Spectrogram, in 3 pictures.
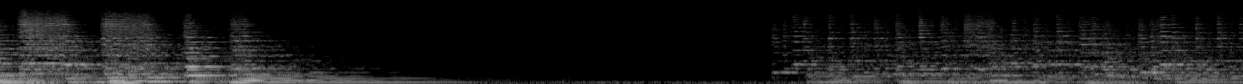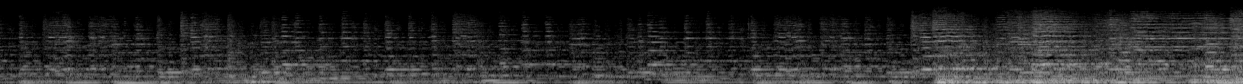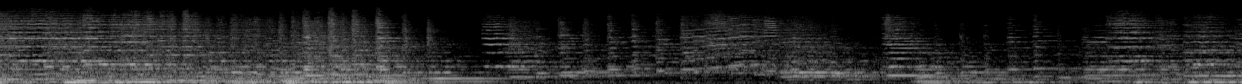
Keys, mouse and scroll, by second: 8.0 click, 8.3-11.3 middle drag, 11.8 scroll up 1, 12.0-12.5 shift+middle drag, 12.5-13.4 scroll up 1, 13.4 click, 13.8 scroll down 1, 14.1-15.9 middle drag, 15.9-17.4 scroll up 1, 17.4 click, 17.8-18.7 middle drag, 18.7 click, 19.1-20.0 middle drag, 20.0 s, 23.0 scroll up 1, 23.8 s, 27.7-28.7 middle drag, 28.7 click, 28.9-30.5 middle drag, 30.5 scroll down 1, 30.7-32.1 middle drag, 32.1 click, 32.7 s, 35.4 click, 35.7-37.2 middle drag.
